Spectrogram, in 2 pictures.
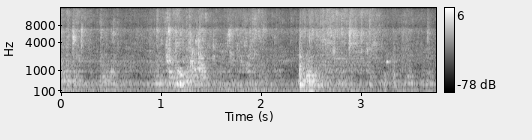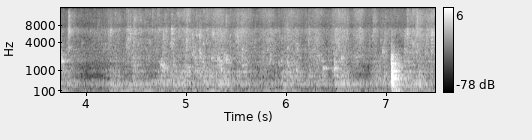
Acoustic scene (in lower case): kitchen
